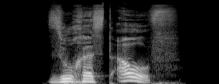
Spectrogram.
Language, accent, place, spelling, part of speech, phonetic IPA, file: German, Germany, Berlin, suchest auf, verb, [ˌzuːxəst ˈaʊ̯f], De-suchest auf.ogg
- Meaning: second-person singular subjunctive I of aufsuchen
